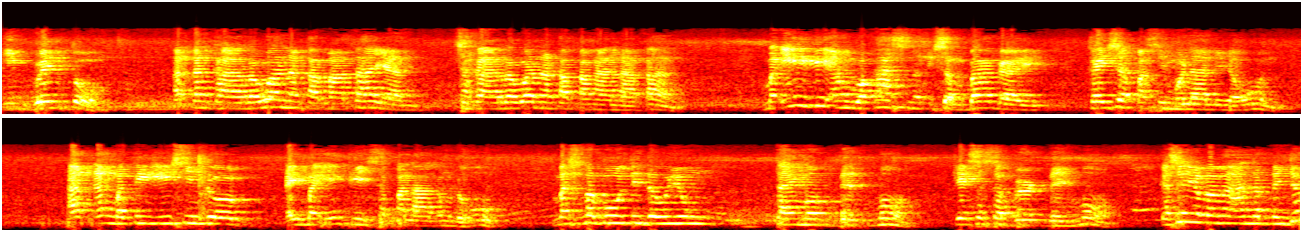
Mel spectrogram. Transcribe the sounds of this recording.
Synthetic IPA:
ʔɪŋɡwɛnt̪o̞ | ʔɐt̪ɐŋkɐʔɐɾɐwanːɐŋkɐmaːt̪aːjɐn | sɐkɐʔɐɾɐwanːɐŋkɐpɐŋaːnaːkɐn | mɐʔiːɡɪʔɐŋwɐkasnɐŋɪsaŋbaːɡɐj | kɐjʃapɐsɪmʊlanʊjɐʔon | ʔɐt̪̚ʔɐŋmɐt̪iʔiːsɪŋloʔob̚ | ʔɐjmɐʔiːɡɪsɐpɐlaːɡɐŋloʔob̚ | mɐsmɐbuːt̪ɪd̪ɐwjʊŋ | t̪ajmof̚d̪ɛt̪̚mo̞ | kɛsasɐbɛɹt̪̚d̪ɛjmo̞kɐsɛjʊŋmɐŋaʔɐnap̚nɐd͡ʒ

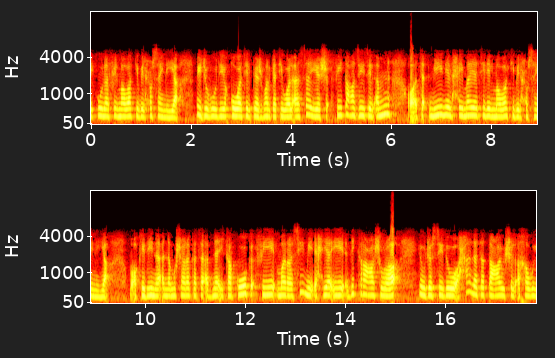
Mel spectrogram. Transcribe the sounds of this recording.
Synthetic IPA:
akuːnafiːlmawaːkɪbɪlħʊsajnɪjːa | bɪd͡ʒʊɦuːd̪ɪqʊwːalpeːʒmɑɾˤɡat̪walʔasaːjɪʃfiːt̪ɑʕziːzɪlʔamn | wʔa̰t̪aʔmiːnalħɪmaːjalɪlmawaːkɪbɪlħʊsajnɪjːa | mʊ̰ʔa̰kːɪd̪iːnaʔa̰nːamʊʃɑːɾˤɑkaʔa̰bnaːʔɪkɑɾˤkuːkfiːmɑɾˤɑːsiːmɪʔɪħjaːʔɪðɪkɾʕaːʃʊɾˤɑːʔ | jʊd͡ʒasːɪd̪ħaːlat̪ːɑʕaːjʊʃalʔa̰xawɪ

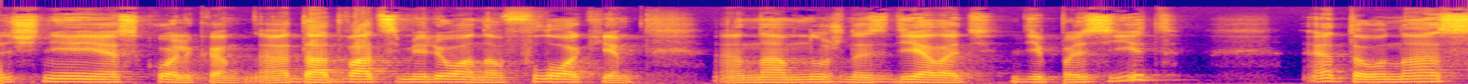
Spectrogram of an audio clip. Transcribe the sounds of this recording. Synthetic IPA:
ɐt͡ɕnʲejəskolʲkəd̪ad̪vat̪sɨ̥tʲmʲɪlʲɪo̞nəfːlˠokʲɪnamnuʐnəzʲdʲe̞lˠətʲdʲɪpɐzʲit̪ | ɛt̪əʊnas

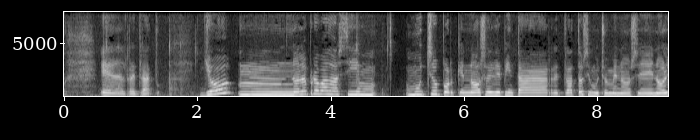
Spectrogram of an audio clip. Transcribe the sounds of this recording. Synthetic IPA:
elre̞t̪ɾat̪u̥ɟ͡ʝo | nolepɾo̞β̞að̞oasi | mut͡ʃopo̞ɾke̞no̞so̞jðe̞pint̪are̞t̪ɾat̪osimut͡ʃomẽnosenol

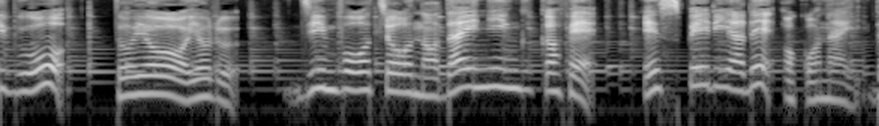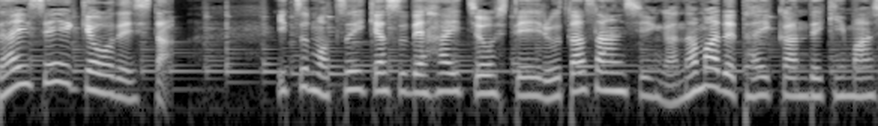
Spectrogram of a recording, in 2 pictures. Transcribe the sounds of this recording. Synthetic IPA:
bɯ̟od̪̥o̞jo̞ːjo̞ɾɯ̟̰ | d͡ʑĩmbo̞ːt͡ɕo̞ːno̞d̪aiɲ̟ĩŋɡɯ̟kaɸe̞ː | sɨ̥pe̞ɾʲiad̪e̞ʔo̞ko̞naḭd̪aise̞ːkʲo̞ːd̪e̞ɕi̥t̪a̰ | it͡sɨmo̞t͡sɨikʲasɨd̪e̞ɦait͡ɕo̞ːɕi̥t̪e̞iɾɯ̟ɯ̟t̪asãɰ̃ɕĩŋɡanamad̪e̞t̪aikãnd̪e̞kʲimaɕ

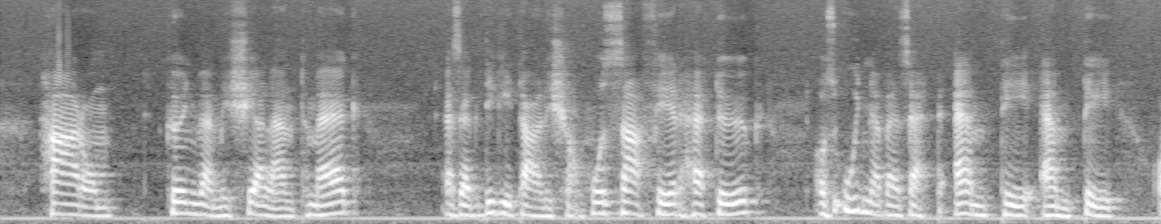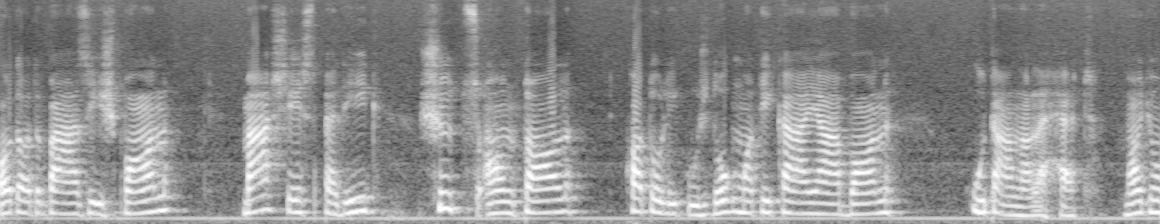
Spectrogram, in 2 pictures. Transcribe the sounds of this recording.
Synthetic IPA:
haːɾo̞m | køɲvɛmiʃjɛlɛnt̪mɛɡ | ɛzɛɡd̪iɡit̪aːliʃɒ̰nho̞zːaːfeːrɦɛt̪øːk | ɒ̰zuːɟnɛvɛzɛt̪ːɛmt̪eːʔɛmt̪eː | ɒd̪ɒd̪baːziʒbɒn | maːʃreːst̪̚pɛd̪iɡ | ʃyt̪sɒnt̪ɒl | kɒt̪o̞likuʒd̪o̞ɡmɒt̪ikaːjaːbɒn | ut̪aːnːɒlʔɛ̰hɛt̪ | nɒɟo

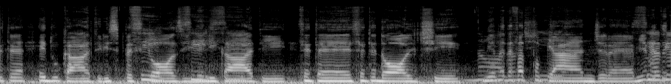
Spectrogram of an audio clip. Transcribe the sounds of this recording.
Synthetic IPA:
ɛːt̪eed̪ukaːt̪iɾispet̪ːoːzid̪elikaːt̪isɛːt̪esɛːt̪ed̪olt͡ʃi | viaveːt̪̬efat̪ːopjand͡ʒeɾemiaveːt̪e

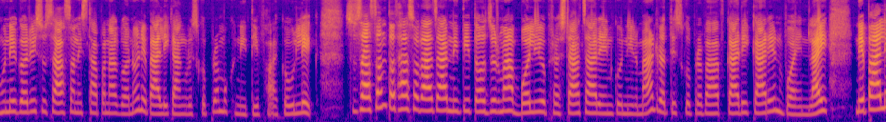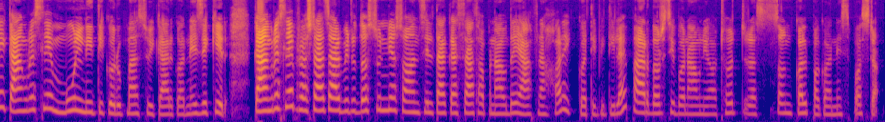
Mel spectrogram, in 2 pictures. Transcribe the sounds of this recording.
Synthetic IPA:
ɦuneɡʌɾisusasʌnist̪ʰapʌnaɡʌrnonepalikãŋɡreskoprʌmukʰnit̪ibʱʌekoulːek̚ʰsusasʌnt̪ʌt̪ʰasʌd̪at͡sarnit̪it̪ʌɦd͡zurmabʌlijobʱrʌsʈat͡saɾenkonirmanrʌt̪eskoprʌbʱabkaɾikaɾjʌnbʌjnlajnepalikãŋɡreslemulnit̪ikoɾupmaswikarɡʌrned͡zikirkãŋɡreslebʱrʌsʈat͡sarbiɾud̪ʱːʌsunjʌsʌɦʌnsilt̪akasat̪ʰʌpnawd̪ʌjapʰnahʌɾek̚ɡʌt̪ibid̪ilajpaɾd̪ʌrsibʌnawneʌʈʰoʈrʌsʌŋkʌlpʌɡʌrnespʌsʈʰʌ

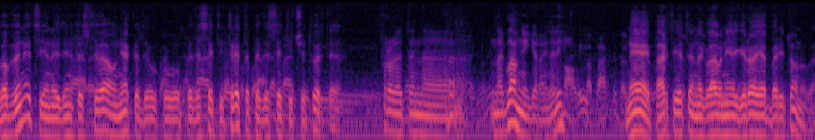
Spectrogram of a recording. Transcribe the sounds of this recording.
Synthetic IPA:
vɐfvɛnɛt̪sijənɐɛd̪infɛst̪ivalˠnʲjakəd̪ɛɔkolˠopɛd̪ɛsɛt̪it̪ɾɛt̪əpɛd̪ɛsɛt̪it͡ʃɛt̪vəɾt̪ə̰ | fɾɔlʲɛt̪əna | nɐɡlˠavnijəɡʲɛɾɔjnɐli | nɛpaɾt̪ijət̪ənɐɡlˠavnijəɡʲɛɾɔjɛbɐɾit̪ɔnovə̰

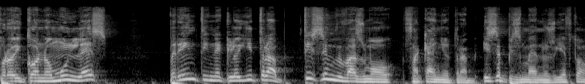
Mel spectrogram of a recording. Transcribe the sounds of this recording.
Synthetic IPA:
pɾo̞iko̞no̞munle̞s | pɾint̪ine̞klo̞ʝit̪ɾɐbt̪isiɱvivɐzmo̞θɐkɐɲio̞t̪ɾɐbise̞pizme̞no̞zʝɐft̪o̞

